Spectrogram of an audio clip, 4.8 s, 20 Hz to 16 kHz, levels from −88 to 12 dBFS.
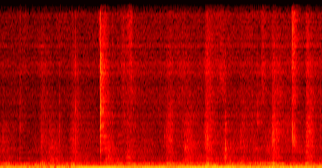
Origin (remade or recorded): remade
